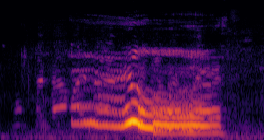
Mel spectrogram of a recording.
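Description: A dog howls up close, its long wavering cry rising then sliding down into a whimper before stopping; a few short yips come first.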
